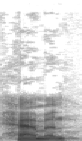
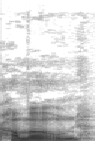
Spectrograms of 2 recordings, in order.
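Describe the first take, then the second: First: It sounds like the English name Hammond. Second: It is said in a more Japanese-sounding way. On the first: The speaker calls it wrong. "it wouldn't sound like Hammond" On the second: The speaker calls it right. "It's more Hamon"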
